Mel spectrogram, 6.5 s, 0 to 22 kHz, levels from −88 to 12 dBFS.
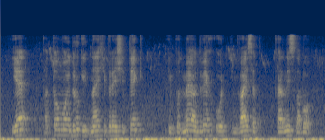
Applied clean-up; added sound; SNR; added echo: none; Ocean; -4 dB; reverberation time 0.2 s.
